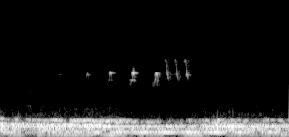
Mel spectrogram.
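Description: A bird chirping: about ten short chirps that come closer together towards the end, over a steady low hum. It is a birdsong effect marking daybreak in the radio play.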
